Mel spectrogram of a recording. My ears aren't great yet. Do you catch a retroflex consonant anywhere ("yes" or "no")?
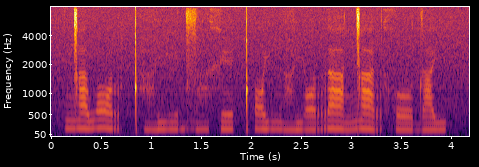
no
